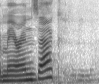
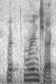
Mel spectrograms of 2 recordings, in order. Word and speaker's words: Marinchak: and I'm sorry, Marinzak? Or please correct me and say it properly. Sorry. Marinchak, sorry. Very close.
